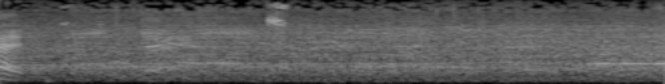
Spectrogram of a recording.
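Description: Basketball arena ambience during an NBA game: an even crowd murmur with faint distant shouts and a brief high squeak about halfway through.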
